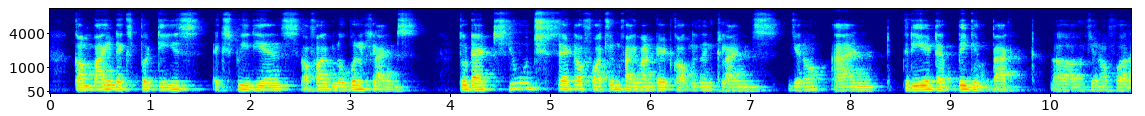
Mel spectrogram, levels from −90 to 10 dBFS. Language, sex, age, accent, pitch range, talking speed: English, male, 30-49, Indian, 130-160 Hz, 150 wpm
